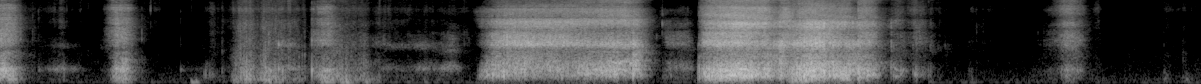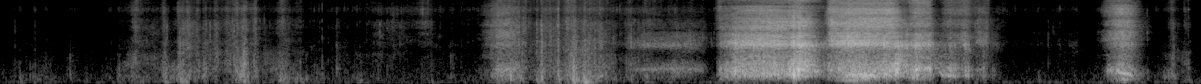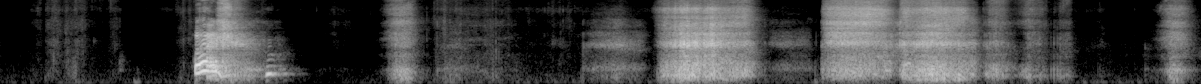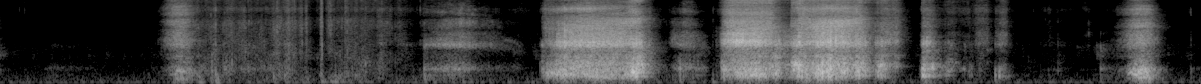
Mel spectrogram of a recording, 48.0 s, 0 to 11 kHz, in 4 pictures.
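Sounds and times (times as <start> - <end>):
person sniffing through stuffy nose: 0.0 - 1.5, 2.3 - 9.4, 10.5 - 11.0, 16.8 - 22.1, 23.0 - 23.9, 27.8 - 29.0, 29.9 - 34.9, 35.6 - 36.1, 37.6 - 46.2, 47.1 - 47.8
person sneezing: 26.0 - 27.0.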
